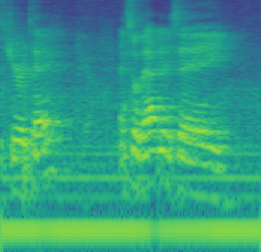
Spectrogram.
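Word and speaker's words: Sécurité: So Mayday, pom-pom, and the third level is it's pronounced Securite.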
